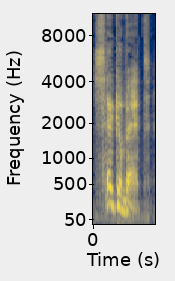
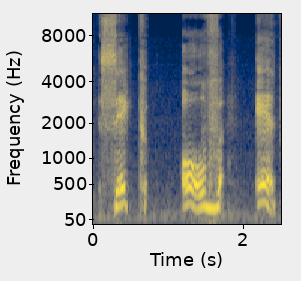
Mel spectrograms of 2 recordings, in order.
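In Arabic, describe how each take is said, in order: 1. الكلمات بتتوصل ببعض، والحرف الساكن بيتوصل بالحرف اللي بعده. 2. الكلمات التلاتة بتتقال منفصلة، مش متوصلة. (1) "هتسمعها دايما كده" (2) "محدش هتسمعه بيقول"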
